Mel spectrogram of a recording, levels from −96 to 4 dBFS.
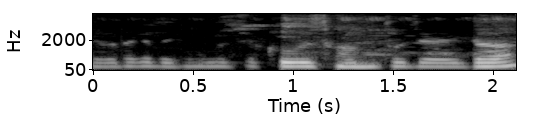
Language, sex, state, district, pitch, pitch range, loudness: Bengali, male, West Bengal, Paschim Medinipur, 160 Hz, 155-160 Hz, -29 LUFS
